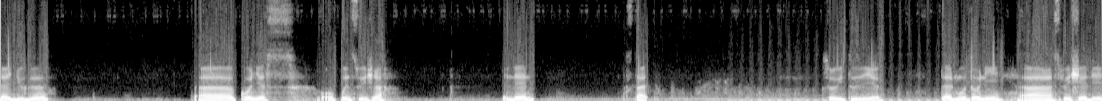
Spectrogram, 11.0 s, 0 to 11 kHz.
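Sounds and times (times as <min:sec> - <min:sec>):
motorcycle engine starting and idling: 0:04.0 - 0:11.0.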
